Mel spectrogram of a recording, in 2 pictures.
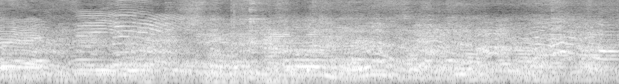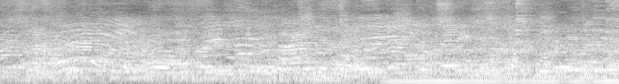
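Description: Chatter of several overlapping voices, with no single speaker standing out. About five seconds in, a steady low hum joins the voices.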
